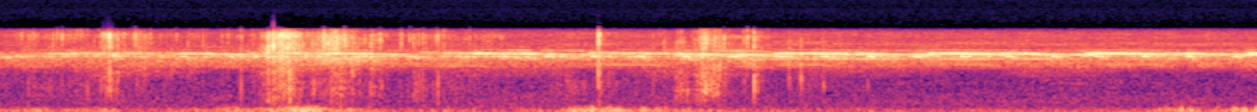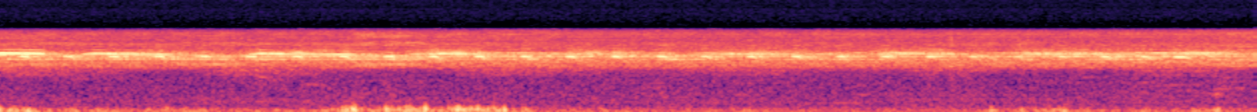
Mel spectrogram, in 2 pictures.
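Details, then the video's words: Cicadas singing: a steady, unbroken high-pitched buzzing drone holds one level throughout, with a few brief clicks and soft low thumps underneath. "Canto das Cigarras"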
